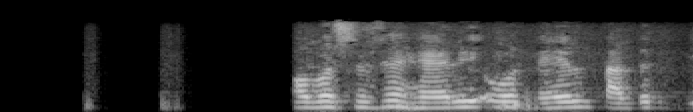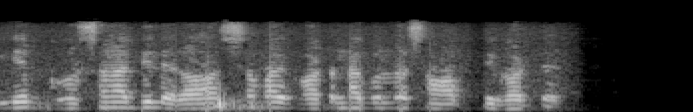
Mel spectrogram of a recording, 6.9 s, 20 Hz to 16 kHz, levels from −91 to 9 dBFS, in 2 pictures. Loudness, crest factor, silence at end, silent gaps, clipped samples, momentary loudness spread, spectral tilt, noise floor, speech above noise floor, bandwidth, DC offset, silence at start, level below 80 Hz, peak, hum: -17 LUFS; 18 dB; 0.65 s; none; under 0.1%; 8 LU; -3.5 dB/octave; -84 dBFS; 67 dB; 8.4 kHz; under 0.1%; 1.45 s; -58 dBFS; 0 dBFS; none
